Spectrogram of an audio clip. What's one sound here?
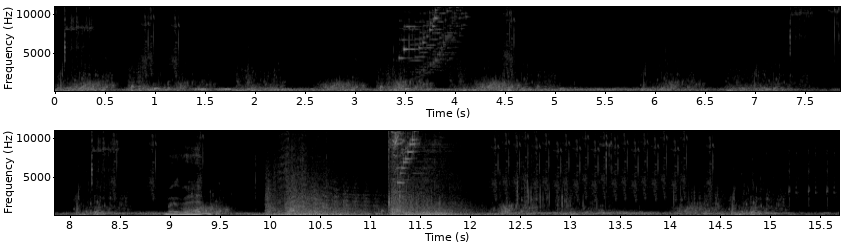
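Water bubbles and swirls underwater.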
